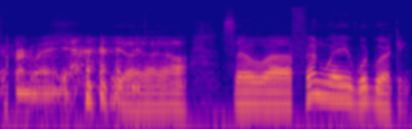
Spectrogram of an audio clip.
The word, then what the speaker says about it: Fernweh: He is the original Fernweh. Am I saying that correctly? I've been saying it wrong, I think, all these years. Yeah. No, that's right. Fernweh.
